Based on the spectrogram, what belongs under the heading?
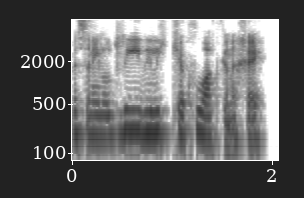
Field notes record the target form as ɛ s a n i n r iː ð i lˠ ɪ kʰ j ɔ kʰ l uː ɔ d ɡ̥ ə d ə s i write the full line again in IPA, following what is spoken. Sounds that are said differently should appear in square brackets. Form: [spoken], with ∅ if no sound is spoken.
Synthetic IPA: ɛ s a n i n r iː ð i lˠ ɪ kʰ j ɔ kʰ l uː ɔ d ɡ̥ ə [n] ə [χ] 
